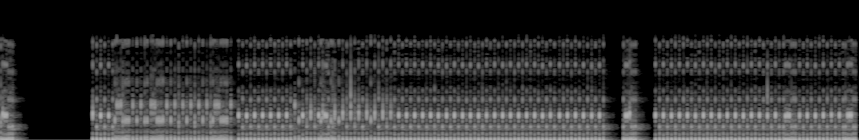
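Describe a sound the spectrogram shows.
A buzzing electronic game tune plays steadily.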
